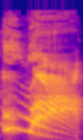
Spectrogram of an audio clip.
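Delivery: high, loud Marine battle cry; loud gung-ho soldier. Pretend. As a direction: bark it like a jarhead.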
